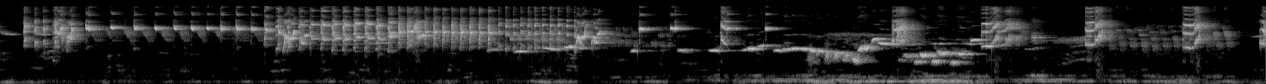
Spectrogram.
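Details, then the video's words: Lovebird giving a long 'ngekek' chattering trill: a run of rapid, evenly repeated sharp notes builds into a dense, sustained high rattle lasting several seconds, followed by scattered squeaky chirps and sliding whistles, with faint low rumbling in the background. "Suara lovebird ngekek panjang"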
